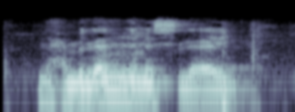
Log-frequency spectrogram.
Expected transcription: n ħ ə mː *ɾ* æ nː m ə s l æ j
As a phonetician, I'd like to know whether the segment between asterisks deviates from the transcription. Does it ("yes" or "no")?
yes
